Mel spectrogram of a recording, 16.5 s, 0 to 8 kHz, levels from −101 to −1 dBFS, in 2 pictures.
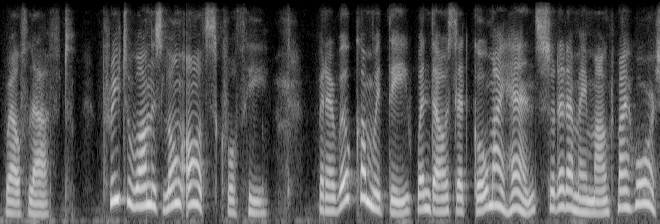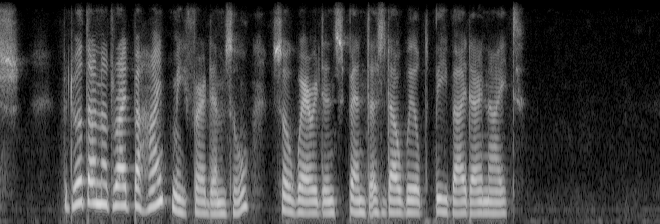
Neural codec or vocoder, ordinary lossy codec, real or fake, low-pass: none; Opus, 32 kbps; real; 7.2 kHz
